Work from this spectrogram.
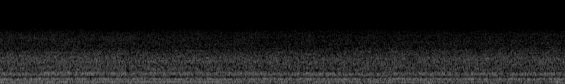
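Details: Tired honey bees carrying pollen rest on a hand, then fly off, on a cool 22 March 2019. A constant, even hum of many wings fills the stretch without pauses.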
